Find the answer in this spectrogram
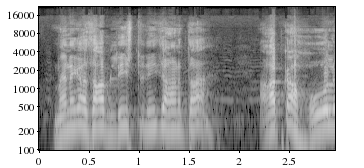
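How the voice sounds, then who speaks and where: There is crowd noise behind a man who speaks in a high voice. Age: 60s. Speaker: politician. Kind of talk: political speech. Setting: party headquarters event with audience.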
